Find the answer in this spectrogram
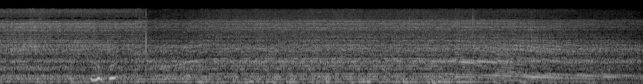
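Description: KitchenAid Artisan stand mixer running, its flat beater creaming butter and sugar in the stainless steel bowl, with a steady motor whine. There is a brief louder blip about a second in, and the motor pitch drops near the end as the mixer slows down.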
